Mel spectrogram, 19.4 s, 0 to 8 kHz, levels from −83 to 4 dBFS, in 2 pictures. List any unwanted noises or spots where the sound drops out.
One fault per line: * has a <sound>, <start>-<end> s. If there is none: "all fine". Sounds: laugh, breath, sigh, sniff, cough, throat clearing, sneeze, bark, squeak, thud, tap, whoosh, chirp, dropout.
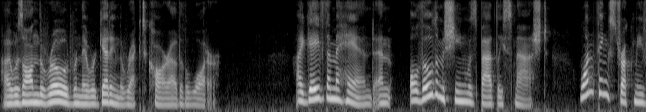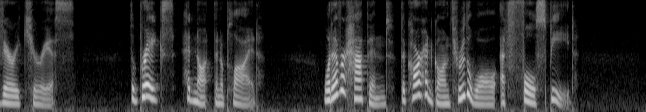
all fine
